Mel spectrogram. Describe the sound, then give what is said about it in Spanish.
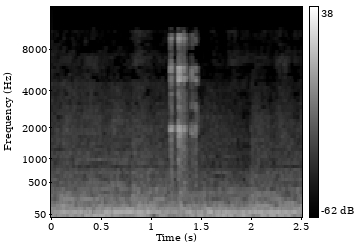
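A single short, high-pitched cricket chirp made of a few quick pulses, fairly clear over a low steady hum, with no one talking. “Lo había escuchado, ah, lo había escuchado. Ese es un, grillo”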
